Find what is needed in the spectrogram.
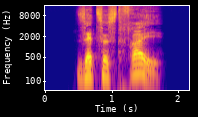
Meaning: second-person singular subjunctive I of freisetzen
- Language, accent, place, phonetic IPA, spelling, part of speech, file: German, Germany, Berlin, [ˌzɛt͡səst ˈfʁaɪ̯], setzest frei, verb, De-setzest frei.ogg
